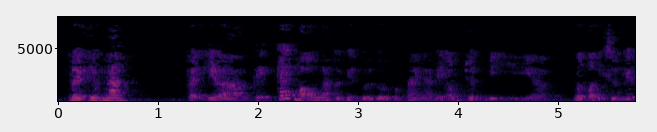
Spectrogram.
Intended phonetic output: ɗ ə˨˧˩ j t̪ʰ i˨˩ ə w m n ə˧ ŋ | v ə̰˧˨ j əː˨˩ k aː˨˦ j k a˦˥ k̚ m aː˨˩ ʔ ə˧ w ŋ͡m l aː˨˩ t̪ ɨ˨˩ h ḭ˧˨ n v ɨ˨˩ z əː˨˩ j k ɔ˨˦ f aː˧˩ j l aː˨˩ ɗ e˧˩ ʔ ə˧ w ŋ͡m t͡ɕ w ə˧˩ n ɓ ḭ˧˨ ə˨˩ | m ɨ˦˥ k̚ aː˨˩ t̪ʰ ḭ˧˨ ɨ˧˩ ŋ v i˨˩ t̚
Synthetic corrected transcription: ɗ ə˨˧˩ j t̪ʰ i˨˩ ə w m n a˧ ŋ | v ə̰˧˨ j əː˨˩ k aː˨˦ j k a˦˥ k̚ m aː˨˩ ʔ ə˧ w ŋ͡m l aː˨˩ t̪ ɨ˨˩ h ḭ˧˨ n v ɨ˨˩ z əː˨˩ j k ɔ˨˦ f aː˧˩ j l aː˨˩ ɗ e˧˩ ʔ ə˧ w ŋ͡m t͡ɕ w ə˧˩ n ɓ ḭ˧˨ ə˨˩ | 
